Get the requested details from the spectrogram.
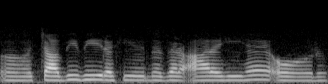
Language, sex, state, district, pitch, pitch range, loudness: Hindi, female, Delhi, New Delhi, 190 Hz, 185-200 Hz, -19 LUFS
